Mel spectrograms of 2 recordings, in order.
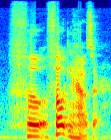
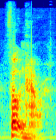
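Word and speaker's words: Pfotenhauer: And this is the Bon Sequiter B O N Seiter like nonsequiter but Bon uh tarot uh by uh Zephr Fotenhouser. Fotenhower um I'll spell it for you.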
